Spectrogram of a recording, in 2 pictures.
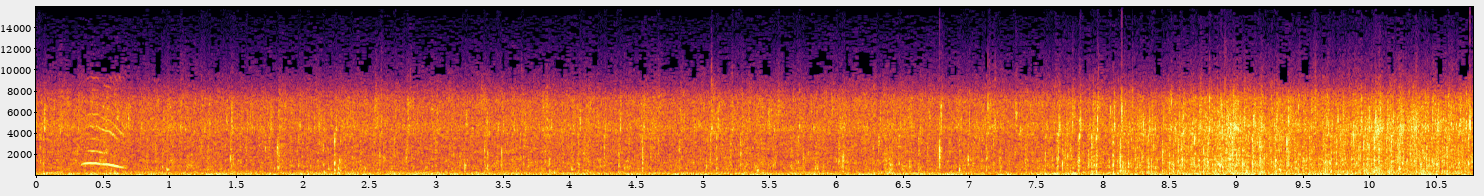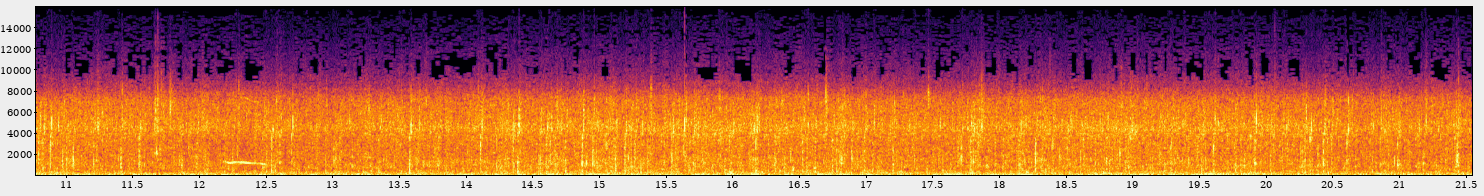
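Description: Steady rain hissing with scattered drop ticks, growing heavier about eight seconds in. A brief falling chirp sounds twice over it.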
